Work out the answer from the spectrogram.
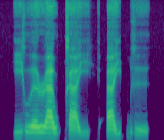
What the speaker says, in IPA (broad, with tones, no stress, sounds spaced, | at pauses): j u˧ ə̯ ɹ a˧ w k a˨˩ j | ʔ a˧˥ j ɓ ɨ˨˩˨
